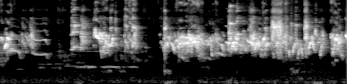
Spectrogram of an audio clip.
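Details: Budgie song: rapid, gurgling chatter with scratchy notes and sharp squeaks, a short gap after the opening phrase, then a longer sustained warble to the end.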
